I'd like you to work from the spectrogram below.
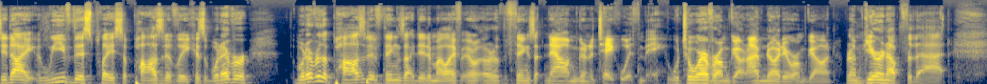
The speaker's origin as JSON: {"language": "English", "region": "North Carolina", "country": "United States", "tie": "born or raised there", "also_born_or_lived": "New York City, United States", "said": "North Carolina. But I was born in New York, New York City."}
